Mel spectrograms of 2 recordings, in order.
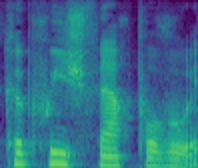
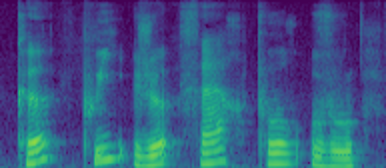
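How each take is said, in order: First: It is said smoothly at a natural pace. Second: It is said slowly, word by word. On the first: The speaker calls it right. "It's very fluid" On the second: The speaker calls it wrong. "Which no one speaks like that"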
